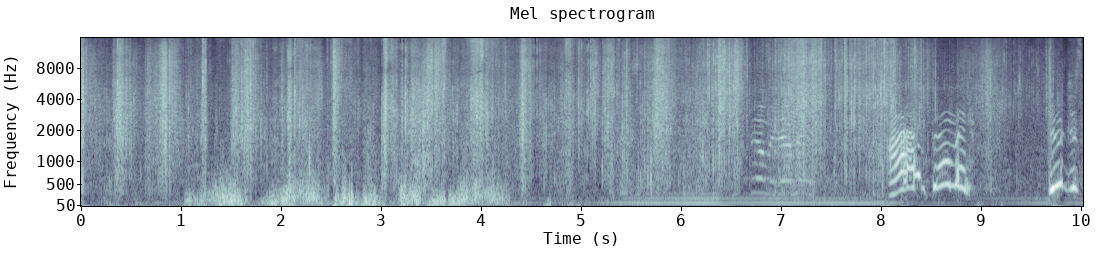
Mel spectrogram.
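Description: Footsteps crunching and rustling through dry brush and leaf litter, a run of irregular crackly strokes. A child's high voice calls out briefly twice in the second half, over a faint steady low hum.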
